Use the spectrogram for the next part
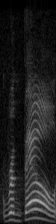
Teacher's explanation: the stress goes on the second syllable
